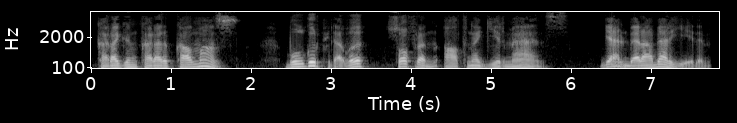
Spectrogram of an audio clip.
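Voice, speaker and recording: A man's voice: lowish voice, big pitch swings, takes it slowly, gravelly, mellow, exaggerated voice. A man playing a gracious forgiving younger sister. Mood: gentle.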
